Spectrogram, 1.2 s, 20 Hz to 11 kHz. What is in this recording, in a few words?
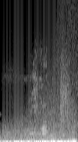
Punch Right Speed Up; Thug1; Pitch Black - A Detective's Demise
